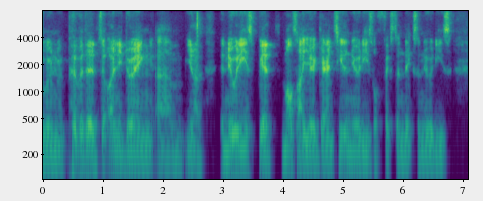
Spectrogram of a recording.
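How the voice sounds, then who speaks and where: A man with a South African accent, fairly low in pitch and fairly quick in pace, on a very clean recording with a silent background. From South Africa, Durban. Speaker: insurance relationship manager. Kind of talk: interview.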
